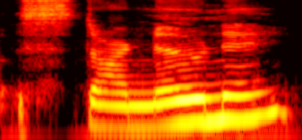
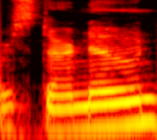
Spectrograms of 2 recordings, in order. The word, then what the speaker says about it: Starnone: So, and the other book I'm thinking about reading is by Domenico Starnone, or Starnone, depending on how you want to pronounce it, yeah.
